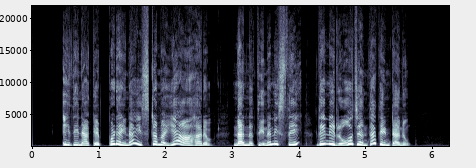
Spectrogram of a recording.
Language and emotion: Telugu, happy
